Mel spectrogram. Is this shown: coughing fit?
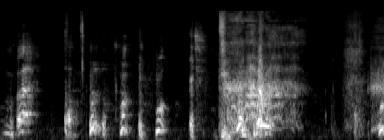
yes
